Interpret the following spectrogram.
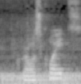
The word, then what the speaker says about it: Grosskreutz: Grosskreutz.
